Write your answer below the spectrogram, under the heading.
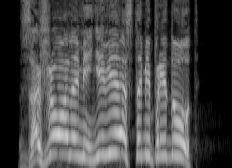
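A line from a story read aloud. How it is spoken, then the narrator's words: Shout. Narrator (Russian): крикнул другой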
